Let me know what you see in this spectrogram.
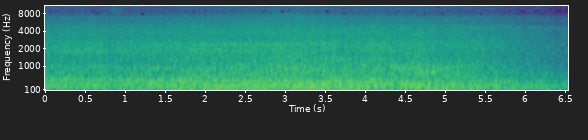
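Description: PKP Intercity electric locomotive and passenger coaches pulling into the platform: a steady rumble and rail noise that swells as the locomotive passes close by about three seconds in, then eases off.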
